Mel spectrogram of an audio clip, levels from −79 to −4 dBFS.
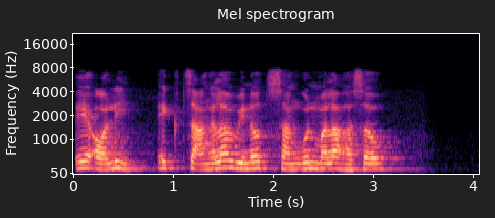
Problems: background sounds at intervals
